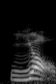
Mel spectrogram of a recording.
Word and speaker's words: 有: 거기 you라고 발음하시는 분들 분필이 있었으면 진작에 날라갔어요. 발음은 어떻게 돼야 돼요? 여 발음은 여 좋습니다.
